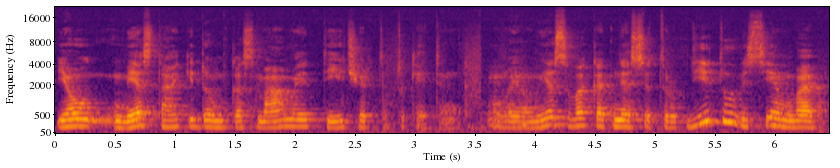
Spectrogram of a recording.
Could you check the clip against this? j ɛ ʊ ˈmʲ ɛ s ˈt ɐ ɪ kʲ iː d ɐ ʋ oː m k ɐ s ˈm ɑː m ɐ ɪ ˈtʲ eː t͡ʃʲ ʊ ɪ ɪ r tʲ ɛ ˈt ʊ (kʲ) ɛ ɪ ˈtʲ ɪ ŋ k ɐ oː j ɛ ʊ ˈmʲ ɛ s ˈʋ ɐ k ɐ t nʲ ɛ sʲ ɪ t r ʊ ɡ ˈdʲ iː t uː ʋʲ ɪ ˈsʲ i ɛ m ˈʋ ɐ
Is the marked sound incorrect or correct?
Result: correct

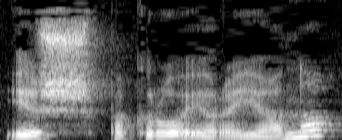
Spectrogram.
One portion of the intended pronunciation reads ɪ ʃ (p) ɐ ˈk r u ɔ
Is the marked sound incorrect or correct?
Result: correct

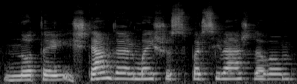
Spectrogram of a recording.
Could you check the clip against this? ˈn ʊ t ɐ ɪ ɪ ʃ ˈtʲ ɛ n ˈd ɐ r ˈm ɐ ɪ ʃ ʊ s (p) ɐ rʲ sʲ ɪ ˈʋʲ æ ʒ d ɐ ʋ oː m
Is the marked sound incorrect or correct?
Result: correct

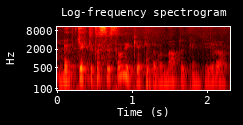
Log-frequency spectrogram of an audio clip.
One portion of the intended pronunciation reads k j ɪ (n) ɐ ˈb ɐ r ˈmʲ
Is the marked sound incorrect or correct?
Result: incorrect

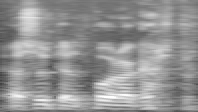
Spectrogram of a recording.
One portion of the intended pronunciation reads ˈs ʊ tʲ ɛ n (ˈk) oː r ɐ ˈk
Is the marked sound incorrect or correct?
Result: incorrect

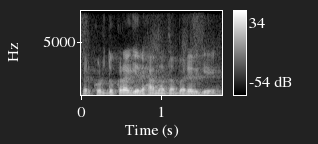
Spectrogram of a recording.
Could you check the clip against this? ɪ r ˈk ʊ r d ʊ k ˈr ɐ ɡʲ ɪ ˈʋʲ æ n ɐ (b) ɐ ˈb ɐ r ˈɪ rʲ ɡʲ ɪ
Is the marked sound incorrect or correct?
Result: incorrect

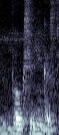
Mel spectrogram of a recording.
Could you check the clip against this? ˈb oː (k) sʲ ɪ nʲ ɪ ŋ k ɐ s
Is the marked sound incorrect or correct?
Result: correct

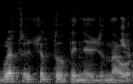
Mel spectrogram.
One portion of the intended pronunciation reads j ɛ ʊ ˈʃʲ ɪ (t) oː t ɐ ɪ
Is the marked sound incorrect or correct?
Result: correct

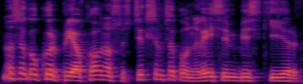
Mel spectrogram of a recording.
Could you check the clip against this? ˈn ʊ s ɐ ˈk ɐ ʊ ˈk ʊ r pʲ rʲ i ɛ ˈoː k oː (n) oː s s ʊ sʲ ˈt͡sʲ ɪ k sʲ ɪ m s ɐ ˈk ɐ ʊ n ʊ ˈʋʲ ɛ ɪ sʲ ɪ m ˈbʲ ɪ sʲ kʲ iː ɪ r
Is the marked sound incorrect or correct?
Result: correct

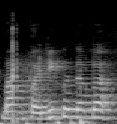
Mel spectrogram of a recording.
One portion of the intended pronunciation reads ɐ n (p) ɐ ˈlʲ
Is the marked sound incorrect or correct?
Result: correct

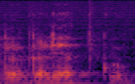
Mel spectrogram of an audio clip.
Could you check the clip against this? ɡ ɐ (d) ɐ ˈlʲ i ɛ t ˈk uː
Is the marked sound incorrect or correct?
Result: incorrect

